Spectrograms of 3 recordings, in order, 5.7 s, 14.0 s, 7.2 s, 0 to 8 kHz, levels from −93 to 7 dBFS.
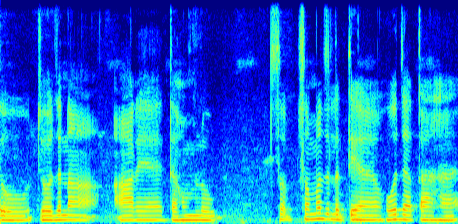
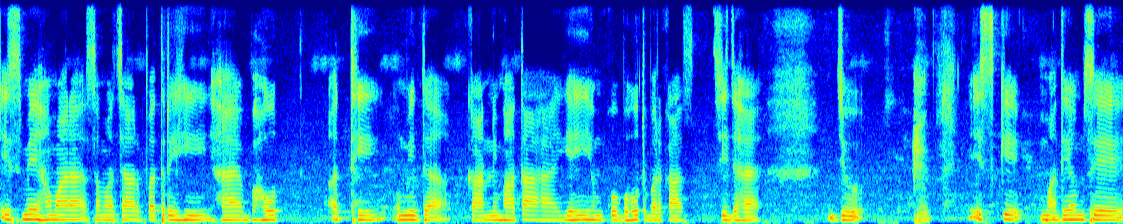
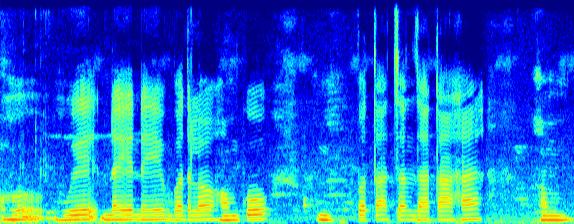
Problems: none marked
